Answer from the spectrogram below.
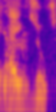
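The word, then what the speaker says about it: Jesús: then oh very cool is that j pronounced like a h as wrong yes yes spanish it's elizabeth rojas it's like it's like it's like jesus in spanish is jesus hey hey zeus hey and michael is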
